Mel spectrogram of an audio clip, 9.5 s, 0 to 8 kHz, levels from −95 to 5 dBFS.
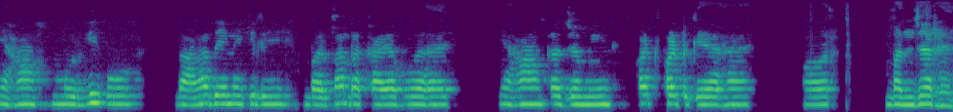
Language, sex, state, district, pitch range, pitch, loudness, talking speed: Hindi, female, Chhattisgarh, Balrampur, 210-220 Hz, 215 Hz, -24 LUFS, 125 wpm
